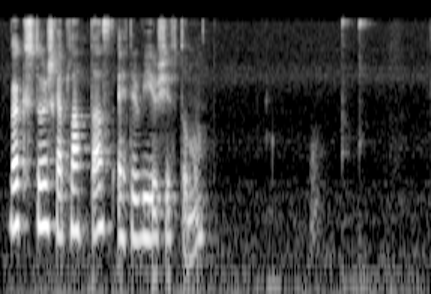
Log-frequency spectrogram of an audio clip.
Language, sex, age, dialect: Faroese, female, 15-35, Norðurstreymoy/Eysturoy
